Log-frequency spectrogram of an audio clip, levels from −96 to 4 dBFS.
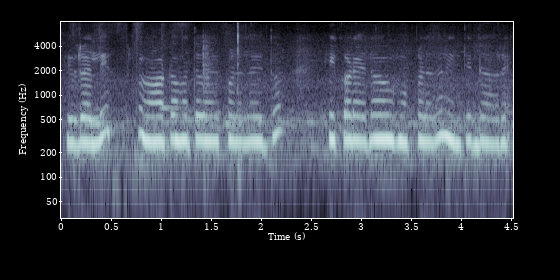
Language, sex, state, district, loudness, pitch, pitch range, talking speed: Kannada, female, Karnataka, Gulbarga, -20 LUFS, 275 Hz, 265-285 Hz, 55 wpm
